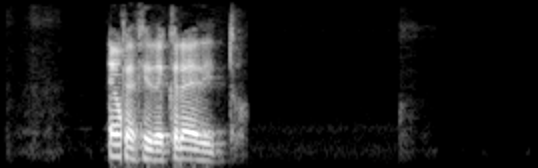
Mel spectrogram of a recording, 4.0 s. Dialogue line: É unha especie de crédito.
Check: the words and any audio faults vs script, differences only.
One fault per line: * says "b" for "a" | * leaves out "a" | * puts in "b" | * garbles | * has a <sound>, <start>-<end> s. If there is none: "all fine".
* leaves out "unha"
